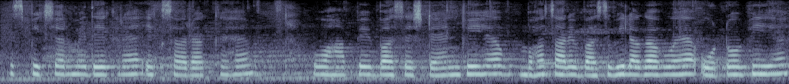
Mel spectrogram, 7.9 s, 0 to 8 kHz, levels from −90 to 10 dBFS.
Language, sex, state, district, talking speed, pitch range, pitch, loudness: Hindi, female, Bihar, West Champaran, 190 wpm, 230-250 Hz, 240 Hz, -17 LUFS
